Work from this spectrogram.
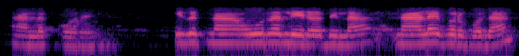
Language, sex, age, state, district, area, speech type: Kannada, female, 18-30, Karnataka, Chamarajanagar, rural, conversation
